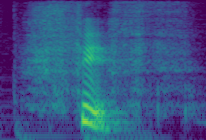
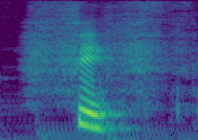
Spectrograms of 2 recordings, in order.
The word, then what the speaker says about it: fifth: 84th, 54th, fifth, fifth. It's a little harder. We've got the unvoiced f and the unvoiced f. Both of those sounds are made with air blowing out, but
